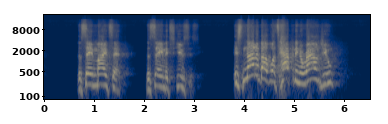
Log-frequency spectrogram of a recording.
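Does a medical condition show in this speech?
No.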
